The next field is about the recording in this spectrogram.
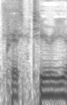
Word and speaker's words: presbytery: Presbytery, or I don't know how you pronounce it either.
